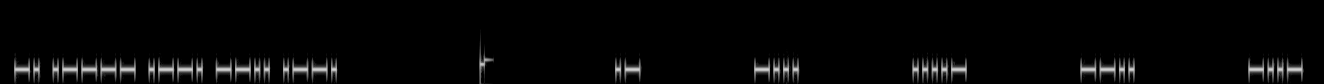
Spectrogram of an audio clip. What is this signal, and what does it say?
Morse code, heard as a keyed tone, about 25 wpm, spaced as for 11 wpm, 700 Hz. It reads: N1PZP AB4ZX
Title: USA Call Signs - 5 Characters - 8x Character Spacing - 25wpm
